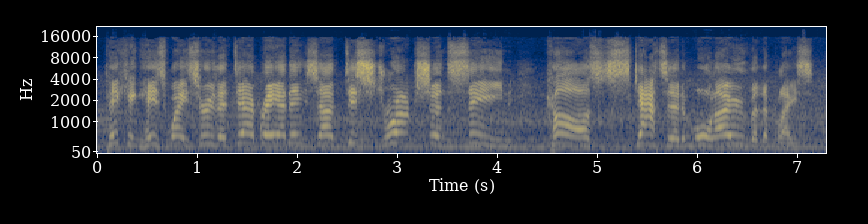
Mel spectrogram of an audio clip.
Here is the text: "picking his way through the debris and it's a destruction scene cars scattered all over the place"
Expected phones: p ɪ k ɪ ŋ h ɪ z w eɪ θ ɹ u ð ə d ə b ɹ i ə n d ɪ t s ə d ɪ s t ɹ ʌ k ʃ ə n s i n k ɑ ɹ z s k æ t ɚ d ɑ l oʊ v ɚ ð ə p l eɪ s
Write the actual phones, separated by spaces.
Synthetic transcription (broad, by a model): p ɪ k ɪ ŋ ɪ z w eɪ θ ɹ u ð ə d ə b ɹ i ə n ɪ t s ə d ɪ s t ɹ ʌ k ʃ ə n s i n k ɑ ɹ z s k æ t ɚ d ɑ l oʊ v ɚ ð ə p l eɪ s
